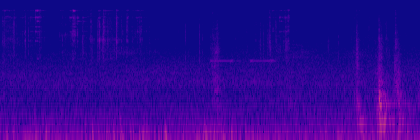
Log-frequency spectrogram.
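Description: Light metallic jingling over the first second and a half, then two short high beeps about two seconds in, and a single knock near the end.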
